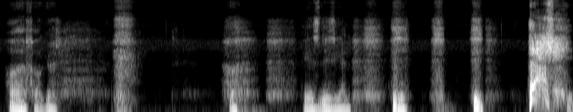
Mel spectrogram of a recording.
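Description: Several voiced catching breaths build up, then one forceful sneeze bursts out at the end. A drawn-out build-up before a sneeze.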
